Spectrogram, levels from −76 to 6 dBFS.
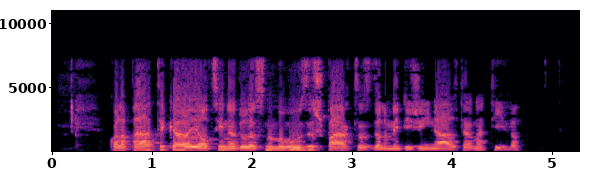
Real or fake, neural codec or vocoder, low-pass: real; none; 7.2 kHz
